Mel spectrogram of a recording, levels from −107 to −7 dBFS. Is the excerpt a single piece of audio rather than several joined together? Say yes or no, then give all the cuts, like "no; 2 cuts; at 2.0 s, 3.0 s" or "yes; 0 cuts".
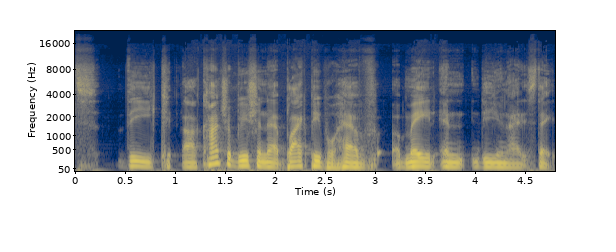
yes; 0 cuts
